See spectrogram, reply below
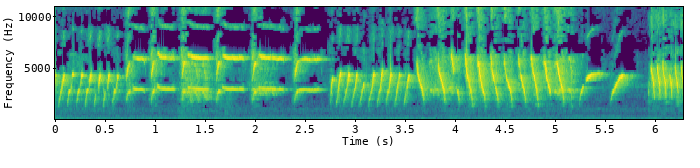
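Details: Powerful canary song for motivating females and tutoring song: clear paired whistles repeated about twice a second, then rapid rattling trills and a climbing, sweeping series of notes.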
